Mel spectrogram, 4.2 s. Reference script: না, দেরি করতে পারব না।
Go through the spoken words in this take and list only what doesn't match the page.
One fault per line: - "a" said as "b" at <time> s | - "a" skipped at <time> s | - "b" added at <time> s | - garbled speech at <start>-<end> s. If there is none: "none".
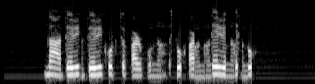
- "দেরি" added at 1.1 s
- garbled speech at 2.2-3.4 s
